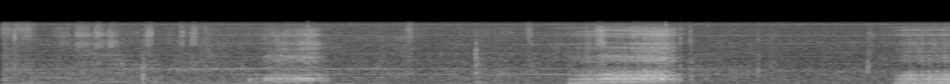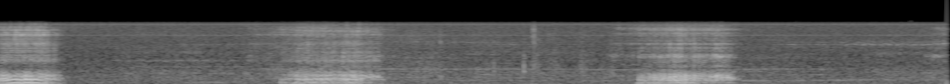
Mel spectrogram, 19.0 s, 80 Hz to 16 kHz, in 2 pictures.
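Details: Adult husband, who says he doesn't snore, snoring: loud, low rattling snores on each breath in, about five in 19 seconds, with quiet pauses between.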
